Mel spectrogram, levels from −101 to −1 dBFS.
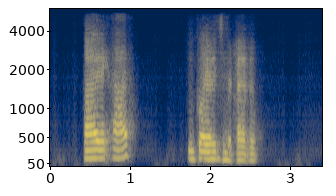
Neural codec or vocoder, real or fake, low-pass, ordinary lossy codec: codec, 16 kHz, 0.5 kbps, FreqCodec, smaller model; fake; 5.4 kHz; AAC, 32 kbps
